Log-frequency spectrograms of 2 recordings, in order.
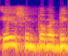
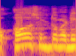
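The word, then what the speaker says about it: asymptomatic: Sentence में देखने वाली चीज क्या है मेरे भाई, ये एसिम्टोमेटिक है, इसको असिम्टोमेटिक ना बोलें।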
